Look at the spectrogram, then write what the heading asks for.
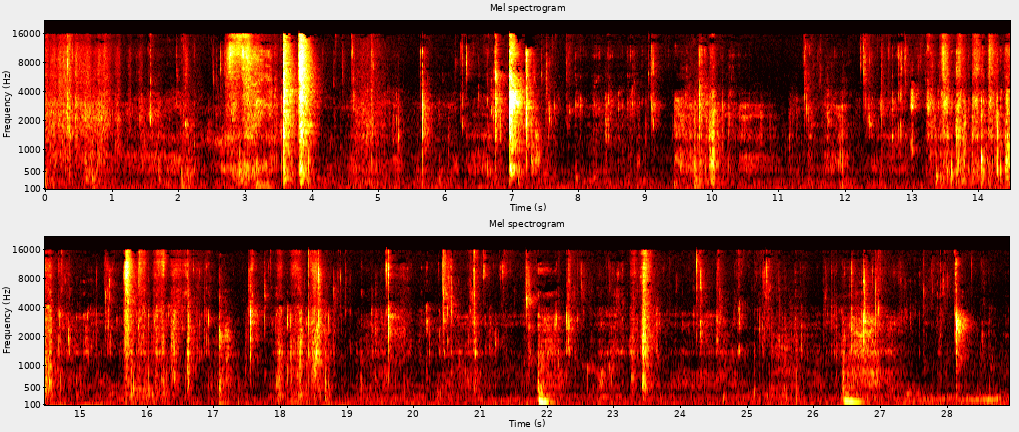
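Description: A person chewing and smacking their lips while eating, close to the microphone: irregular wet clicks and smacks, with a few louder sharp ones about three to four seconds and seven seconds in.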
